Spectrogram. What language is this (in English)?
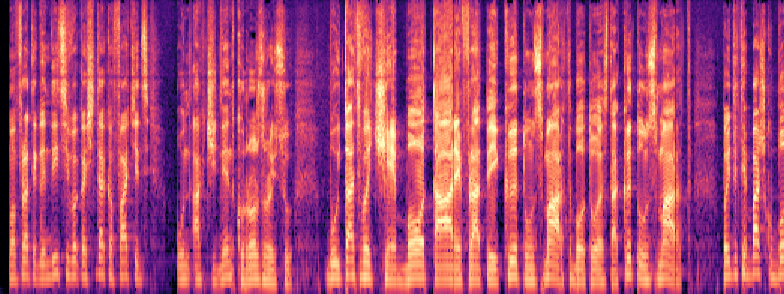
Romanian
